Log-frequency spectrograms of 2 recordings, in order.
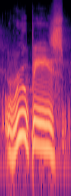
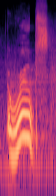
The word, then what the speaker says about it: Rupes: you to the new RZ rupes rups however you want to pronounce it the new mark 2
